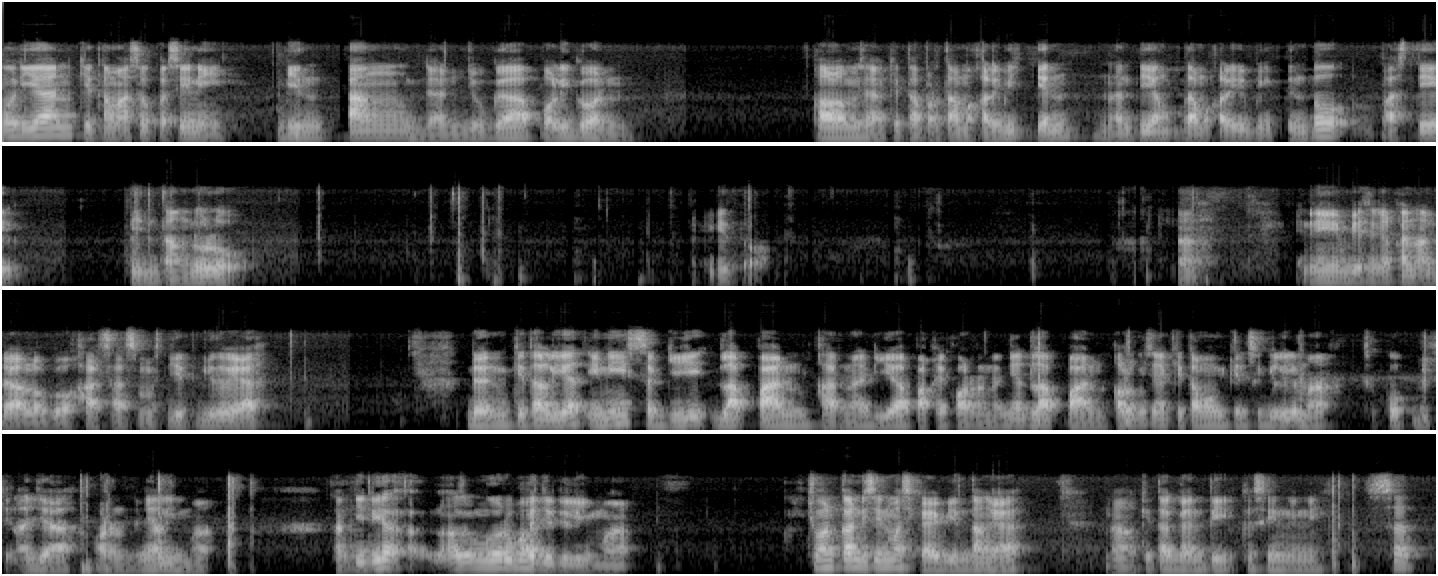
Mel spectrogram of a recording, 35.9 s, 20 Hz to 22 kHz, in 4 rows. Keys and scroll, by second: 19.8 ctrl+z, 29.8 Return.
